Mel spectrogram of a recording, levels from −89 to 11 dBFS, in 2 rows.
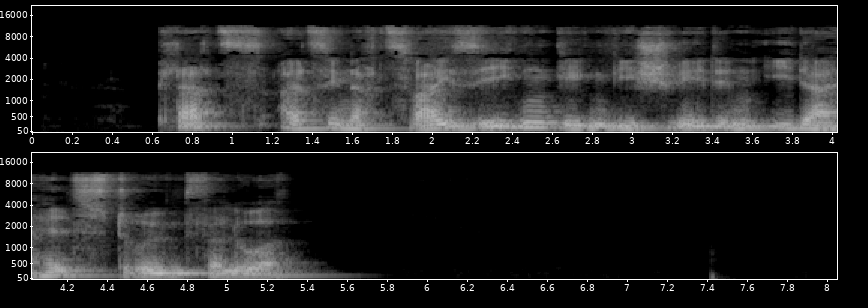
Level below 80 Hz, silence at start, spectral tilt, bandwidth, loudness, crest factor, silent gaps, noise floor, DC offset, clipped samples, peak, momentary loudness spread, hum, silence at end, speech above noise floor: -60 dBFS; 0.65 s; -4.5 dB/octave; 11.5 kHz; -25 LUFS; 20 dB; none; -88 dBFS; under 0.1%; under 0.1%; -6 dBFS; 5 LU; none; 2.6 s; 63 dB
